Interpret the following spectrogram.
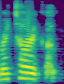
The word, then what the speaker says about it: rhetorical: When it comes to pronunciation, we start with r which is short e son and then stress syllables to and then followed by e short e son and k.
